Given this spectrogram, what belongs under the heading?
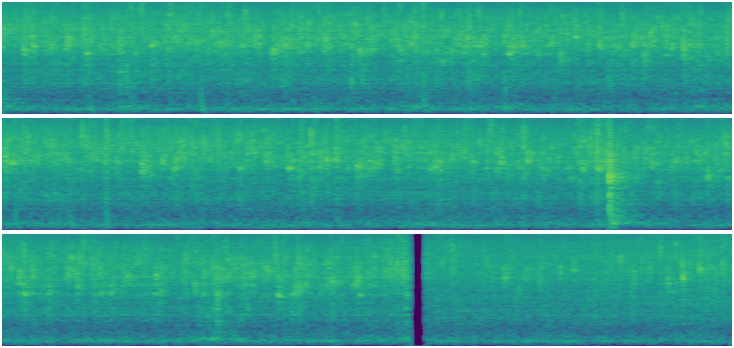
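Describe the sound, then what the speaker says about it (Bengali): Onions frying in a pan give a steady, dense sizzle that runs close and even for the whole stretch, with a few faint stirring scrapes and no talking. "পেঁয়াজটা অল্প ভাজা হতে হতে"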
